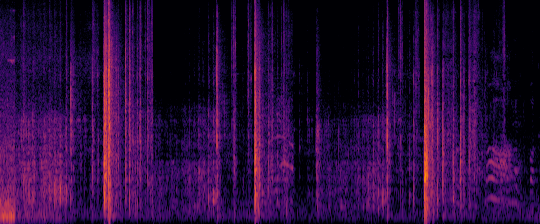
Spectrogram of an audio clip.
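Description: Skateboard hitting concrete and marble stairs: a series of sharp slaps and clatters, the loudest about two, five and eight and a half seconds in.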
